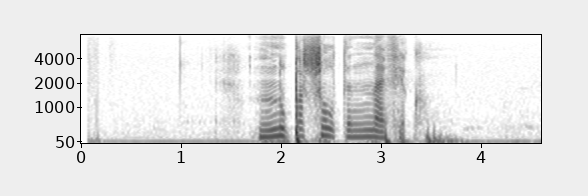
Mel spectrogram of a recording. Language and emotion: Russian, angry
